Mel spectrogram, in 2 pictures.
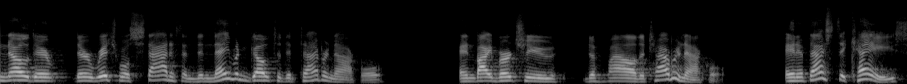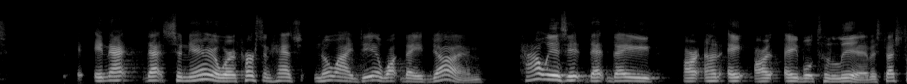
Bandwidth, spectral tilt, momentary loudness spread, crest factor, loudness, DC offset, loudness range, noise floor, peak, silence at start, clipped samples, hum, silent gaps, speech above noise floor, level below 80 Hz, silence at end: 13 kHz; -6.5 dB/octave; 11 LU; 18 dB; -28 LUFS; under 0.1%; 3 LU; -85 dBFS; -10 dBFS; 0 s; under 0.1%; none; none; 57 dB; -72 dBFS; 0.1 s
